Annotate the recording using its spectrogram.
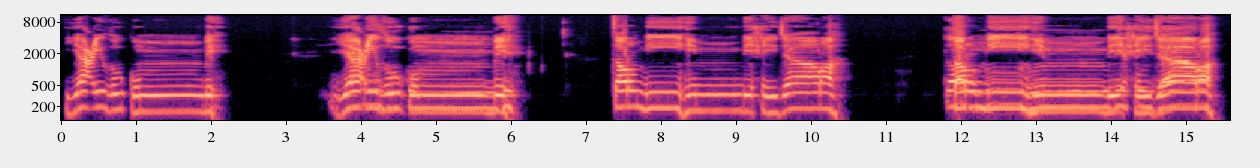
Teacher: For example, when you have Mim Sakina at the end of first word, ya'idukum, and you have ba at the beginning of second word, then we say it, we hide mim. Basically, you recite it with ghunna.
